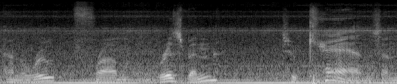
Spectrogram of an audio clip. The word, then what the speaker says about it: Cairns: Brisbane to cans and that's spelled c a i r NS and I am reliably assured that that's pronounced cans Probably sounds better in the original Australian but it is not C s or or can it is apparently cans the reason why we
